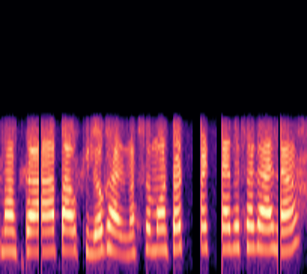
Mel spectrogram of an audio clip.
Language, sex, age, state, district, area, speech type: Goan Konkani, female, 18-30, Goa, Tiswadi, rural, conversation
